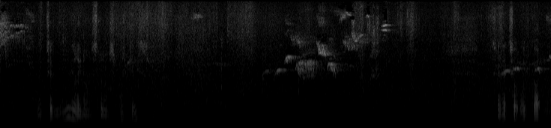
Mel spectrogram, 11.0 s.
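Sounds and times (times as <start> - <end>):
songbird chirping and whistling: 0.0 - 0.7, 3.8 - 7.9, 10.0 - 11.0.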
